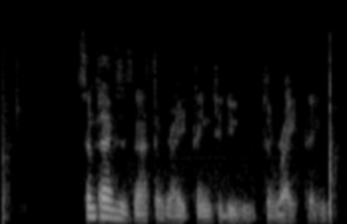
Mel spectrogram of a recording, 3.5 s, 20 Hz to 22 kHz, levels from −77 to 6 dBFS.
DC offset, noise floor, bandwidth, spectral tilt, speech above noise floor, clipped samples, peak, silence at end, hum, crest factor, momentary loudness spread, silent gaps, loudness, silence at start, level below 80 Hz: under 0.1%; -77 dBFS; 13.5 kHz; -5.5 dB/octave; 42 dB; under 0.1%; -12 dBFS; 0.1 s; none; 24 dB; 11 LU; none; -36 LUFS; 0.05 s; -72 dBFS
